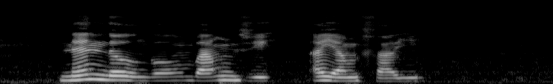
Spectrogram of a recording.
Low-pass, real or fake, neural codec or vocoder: 9.9 kHz; fake; codec, 24 kHz, 3.1 kbps, DualCodec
